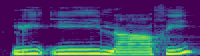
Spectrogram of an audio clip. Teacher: یائے مدہ کو ایک الف کے برابر کھینچ کر پڑھتے ہیں۔ · لام کے اوپر کھڑی زبر ہے، کھڑی زبر کو بھی ایک الف کے برابر کھینچ کر پڑھتے ہیں۔ فا کو ہم ہونٹوں سے ادا کرتے ہیں ہلکی سی ہوا کے ساتھ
